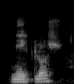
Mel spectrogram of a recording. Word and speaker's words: Miklós: Entonces Miklós es más fácil, se lee como o sea, se pronuncia como se lee, Miklós, ¿no?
